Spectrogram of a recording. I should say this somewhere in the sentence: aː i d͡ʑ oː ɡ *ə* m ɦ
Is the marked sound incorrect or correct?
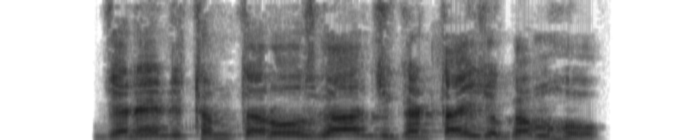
incorrect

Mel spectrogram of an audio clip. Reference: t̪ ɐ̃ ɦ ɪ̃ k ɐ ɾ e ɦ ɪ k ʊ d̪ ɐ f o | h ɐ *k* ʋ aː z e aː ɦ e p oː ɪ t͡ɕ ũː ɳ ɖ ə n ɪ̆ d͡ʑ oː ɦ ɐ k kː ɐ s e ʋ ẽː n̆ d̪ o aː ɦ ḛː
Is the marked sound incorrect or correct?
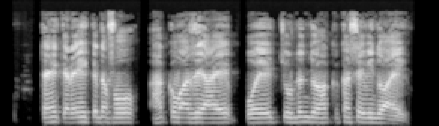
correct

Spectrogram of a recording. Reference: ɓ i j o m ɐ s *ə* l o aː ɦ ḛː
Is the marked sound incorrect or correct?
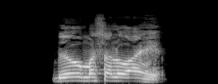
correct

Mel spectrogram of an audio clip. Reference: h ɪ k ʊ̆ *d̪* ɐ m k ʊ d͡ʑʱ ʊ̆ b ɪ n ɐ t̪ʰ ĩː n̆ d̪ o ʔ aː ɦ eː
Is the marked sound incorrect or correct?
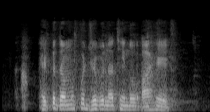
correct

